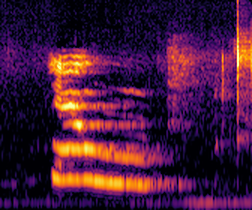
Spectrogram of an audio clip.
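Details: Cat at a dormitory, giving a single long meow with clear harmonics that slides slowly downward for about a second, followed by faint rustling and small clicks in a quiet room.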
